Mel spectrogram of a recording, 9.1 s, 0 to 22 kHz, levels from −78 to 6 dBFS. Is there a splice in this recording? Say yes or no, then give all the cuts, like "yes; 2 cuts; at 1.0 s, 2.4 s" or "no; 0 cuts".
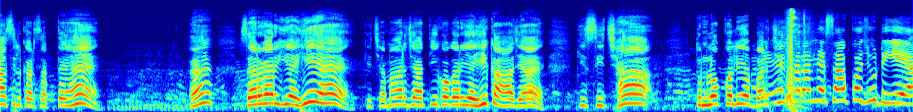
yes; 1 cut; at 7.9 s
